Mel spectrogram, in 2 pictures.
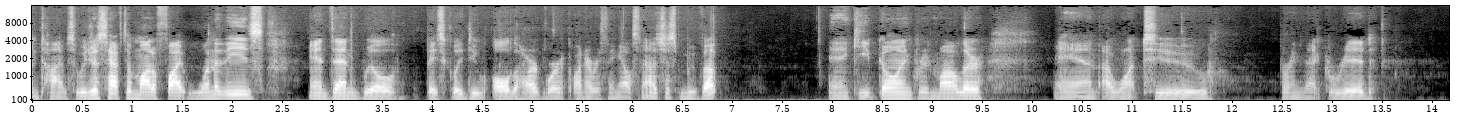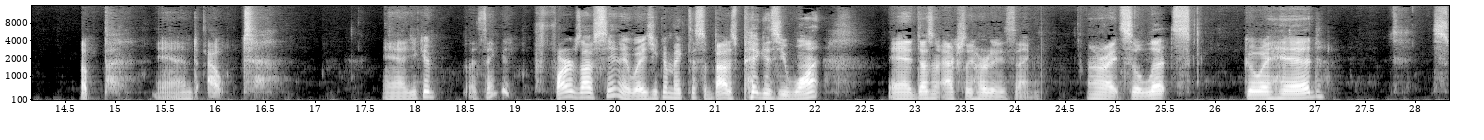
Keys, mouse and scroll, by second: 0.4-0.8 middle drag, 3.2 KP_3, 3.8-4.6 scroll up 4, 4.8-5.1 shift+middle drag, 5.3-5.9 right drag, 5.9-6.2 scroll down 1, 6.7 Tab, 7.2 right click, 7.8 g, 9.1-9.7 scroll, 10.4-10.8 scroll down 1, 10.9-11.4 scroll down 1, 16.8 scroll, 17.4-18.4 shift+middle drag, 24.9-28.3 alt+middle drag, 26.3 scroll up 1.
